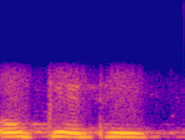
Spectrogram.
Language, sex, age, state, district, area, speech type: Hindi, female, 30-45, Rajasthan, Jodhpur, urban, conversation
